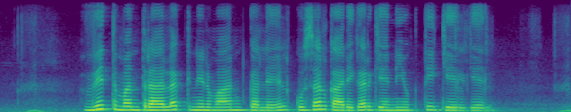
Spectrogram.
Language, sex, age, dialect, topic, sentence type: Maithili, female, 18-24, Southern/Standard, banking, statement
